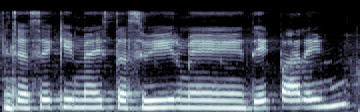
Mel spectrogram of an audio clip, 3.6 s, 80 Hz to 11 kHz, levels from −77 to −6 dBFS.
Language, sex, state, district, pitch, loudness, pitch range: Hindi, female, Chhattisgarh, Raipur, 215 Hz, -12 LUFS, 210-220 Hz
